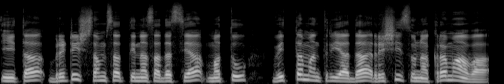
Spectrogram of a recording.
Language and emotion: Kannada, neutral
